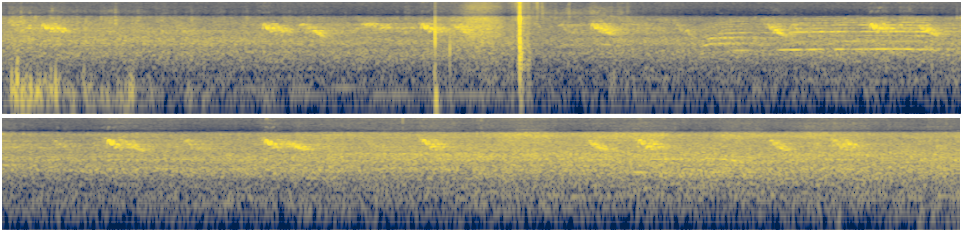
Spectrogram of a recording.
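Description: Leaves of a potted poplar rustling steadily in the breeze, with a small bird chirping in short, quick notes over it. Two sharp clicks about two seconds in.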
